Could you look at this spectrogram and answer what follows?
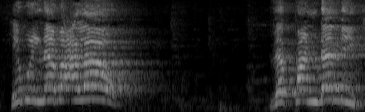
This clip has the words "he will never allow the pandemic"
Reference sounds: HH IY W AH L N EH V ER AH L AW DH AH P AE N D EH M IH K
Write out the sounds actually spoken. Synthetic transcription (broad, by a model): HH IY W AH L N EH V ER AH L AW DH AH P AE N D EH M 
